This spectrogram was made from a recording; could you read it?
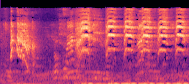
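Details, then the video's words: A big, Pakistani-type talking Alexandrine parakeet in Dhaka, Bangladesh, gives harsh, raspy screeches: one drawn-out squawk, a pause, then a run of short grating calls about twice a second. "বিগ সাইজ কথা বলা চন্দনা টিয়া"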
